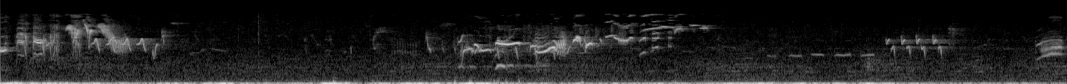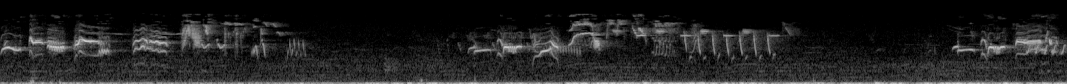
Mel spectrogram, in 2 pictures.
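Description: Birds chirping and warbling in short bouts of a second or two, a new bout every few seconds, over a steady low rumble.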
